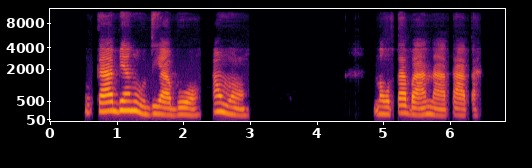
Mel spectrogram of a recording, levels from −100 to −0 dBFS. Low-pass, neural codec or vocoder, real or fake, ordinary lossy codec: 10.8 kHz; none; real; MP3, 96 kbps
